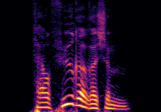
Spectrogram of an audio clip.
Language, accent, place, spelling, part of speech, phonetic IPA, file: German, Germany, Berlin, verführerischem, adjective, [fɛɐ̯ˈfyːʁəʁɪʃm̩], De-verführerischem.ogg
- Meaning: strong dative masculine/neuter singular of verführerisch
